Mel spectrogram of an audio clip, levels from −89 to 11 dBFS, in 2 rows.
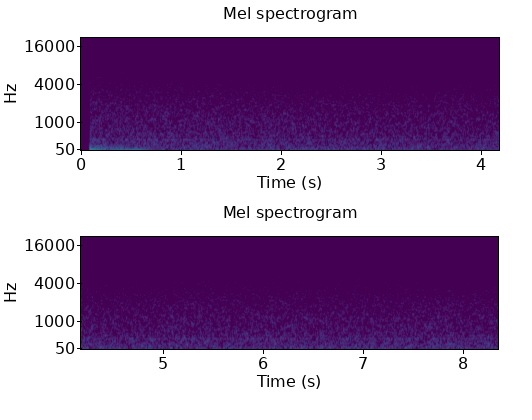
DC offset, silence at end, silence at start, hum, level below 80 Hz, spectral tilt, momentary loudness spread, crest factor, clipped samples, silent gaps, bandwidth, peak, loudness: under 0.1%; 0 s; 0.1 s; none; -74 dBFS; -3.5 dB/octave; 2 LU; 22 dB; under 0.1%; none; 16.5 kHz; -42 dBFS; -69 LUFS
